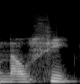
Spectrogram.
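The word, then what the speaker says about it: נשיא: y se menciona este término que es nasi y que se pronuncia como nausi.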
